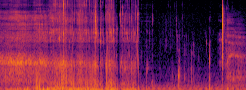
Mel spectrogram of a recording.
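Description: Faint slurping sips of siphon-brewed coffee with soft wet mouth noises, then a quieter stretch broken by small clicks and one sharp tick near the end.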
